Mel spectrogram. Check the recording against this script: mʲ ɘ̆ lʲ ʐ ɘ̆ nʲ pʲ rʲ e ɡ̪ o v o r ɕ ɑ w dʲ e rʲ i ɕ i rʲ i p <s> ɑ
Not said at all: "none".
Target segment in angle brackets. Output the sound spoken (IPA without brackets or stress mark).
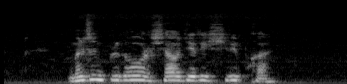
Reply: χ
